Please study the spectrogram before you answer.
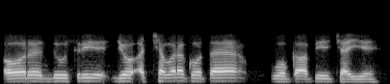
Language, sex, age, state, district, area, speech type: Urdu, male, 18-30, Uttar Pradesh, Saharanpur, urban, conversation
